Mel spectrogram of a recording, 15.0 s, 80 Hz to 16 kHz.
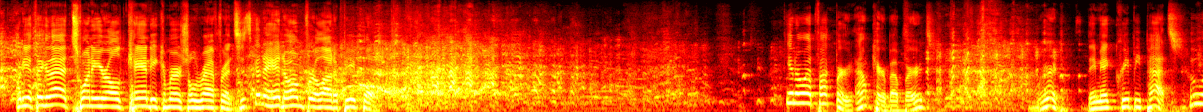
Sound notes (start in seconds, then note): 4.8 audience laughs; 11.3 audience chuckles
